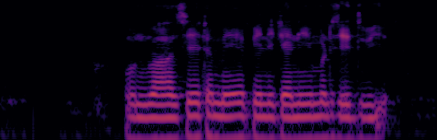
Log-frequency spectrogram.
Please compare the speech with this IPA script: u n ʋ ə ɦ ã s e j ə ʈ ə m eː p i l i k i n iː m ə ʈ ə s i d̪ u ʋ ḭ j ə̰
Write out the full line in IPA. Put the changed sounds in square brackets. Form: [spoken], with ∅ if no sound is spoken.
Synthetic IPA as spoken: u n ʋ [a] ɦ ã s e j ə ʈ ə m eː p i l i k [æ] n iː m ə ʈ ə s i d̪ u ʋ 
